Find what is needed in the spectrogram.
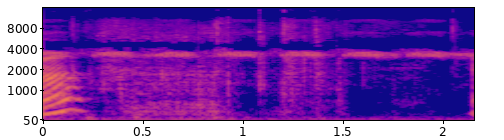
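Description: Soft rustling of plastic pocket-letter sleeves being handled, over a faint steady high-pitched whine.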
